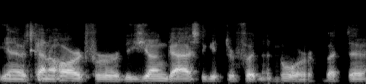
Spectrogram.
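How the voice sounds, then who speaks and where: Recorded with a dry, close sound and no echo, a man with a West Virginia accent speaks in a very deep, low pitch. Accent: Southern drawl, West Virginia. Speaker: professional wrestler and actor. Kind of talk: interview. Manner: halting, many fillers.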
